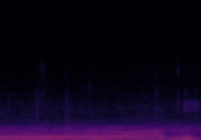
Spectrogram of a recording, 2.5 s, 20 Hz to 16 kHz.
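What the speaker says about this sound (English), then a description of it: "Nice and quick up to speed there" A 2025 Mazda CX-70 PHEV Premium Plus accelerating in normal mode, heard from inside the cabin: a loud, steady engine drone with rising harmonic tones that climb smoothly, then shift briefly near the end as the pull continues.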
